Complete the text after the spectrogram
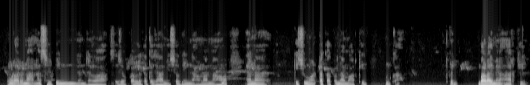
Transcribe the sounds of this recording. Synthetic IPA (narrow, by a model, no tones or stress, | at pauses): ɔɽaʔɾɛnaʔnaʔsɛlpindalasɛd͡ʒɔb̚kaɾlɛkat̪ɛd͡ʒaɦãmiʔsɔɡiɲnaʔɔnanaʔɦɔ̃ɛna | kit͡ʃʰumaʔʈakakɔɲamaɾkʰi | ʊnka | t̪kɔɲbaɽajmɛnaʔaɾkʰi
